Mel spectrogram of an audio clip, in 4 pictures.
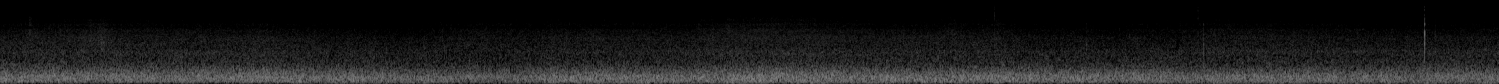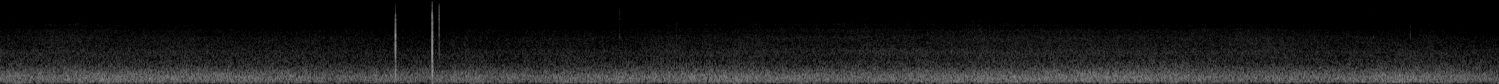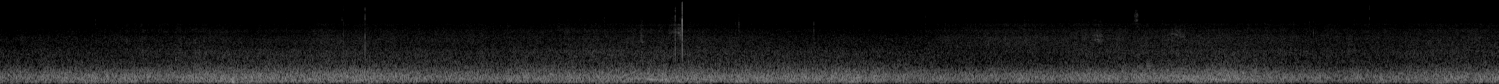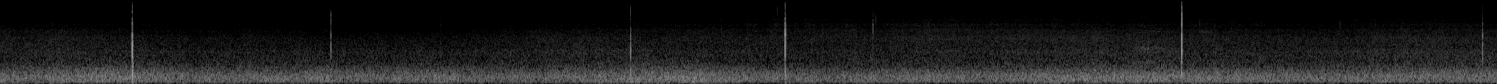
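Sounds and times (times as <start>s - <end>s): sea waves on the shore: 0.0s - 59.9s
campfire wood popping: 7.0s - 15.9s, 18.1s - 24.6s, 26.4s - 40.0s, 42.5s - 59.9s.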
